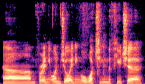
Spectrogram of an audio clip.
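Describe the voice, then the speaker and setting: A man's voice: mid-range voice, fairly even intonation, moderate pace, mellow, smooth. A man giving casual commentary as he streams a game, musing aloud with dry asides.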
